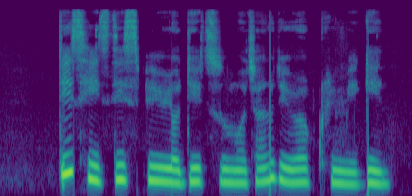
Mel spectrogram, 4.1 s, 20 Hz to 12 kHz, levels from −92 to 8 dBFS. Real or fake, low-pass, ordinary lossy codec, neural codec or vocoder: real; 9.9 kHz; none; none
